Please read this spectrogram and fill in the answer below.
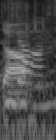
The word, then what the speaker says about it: Dom: Dom. – D-O-M. Dom.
